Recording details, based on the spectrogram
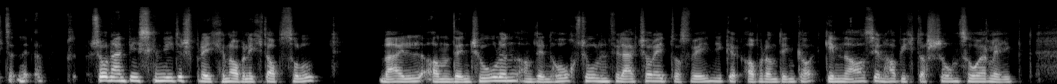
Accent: Switzerland; Aber auch bei uns in der Schweiz, es funktioniert einfach immer wieder, oder?

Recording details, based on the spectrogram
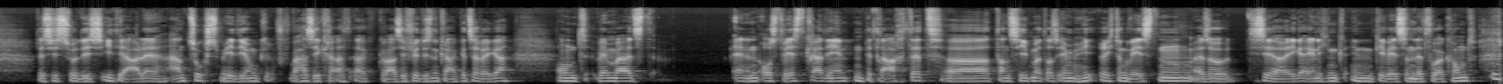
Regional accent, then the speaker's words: Austria; Die gibt es bei uns in Österreich aber nicht.

